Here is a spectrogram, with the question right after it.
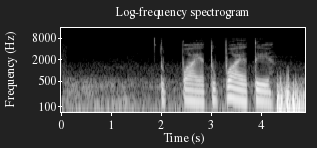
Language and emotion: Russian, angry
